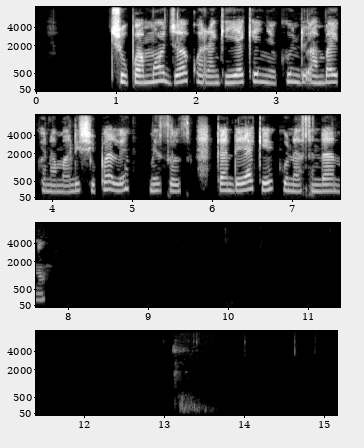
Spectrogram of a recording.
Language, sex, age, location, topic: Swahili, female, 25-35, Nakuru, health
